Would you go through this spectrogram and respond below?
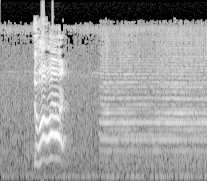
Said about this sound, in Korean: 하필 그때 열차 들어오는 소리가 들렸다.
